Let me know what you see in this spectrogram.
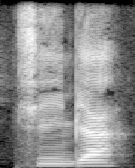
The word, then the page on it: siñbya: Apatani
